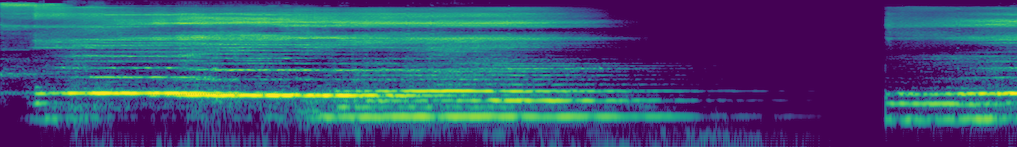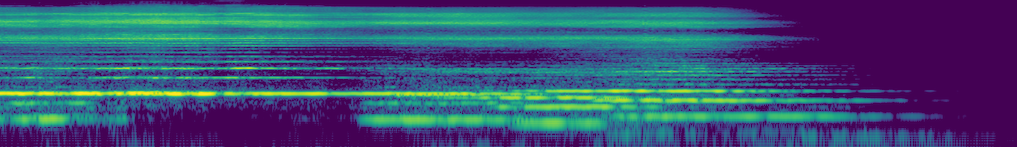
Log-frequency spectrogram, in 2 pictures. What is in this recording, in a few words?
the sound of a deity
